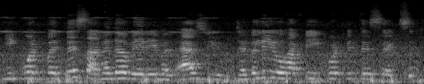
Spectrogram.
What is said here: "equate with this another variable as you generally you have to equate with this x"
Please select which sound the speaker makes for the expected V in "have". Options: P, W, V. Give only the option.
P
